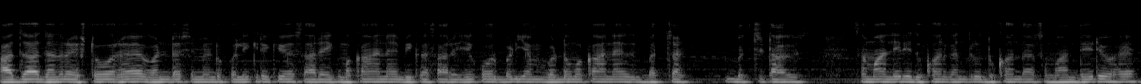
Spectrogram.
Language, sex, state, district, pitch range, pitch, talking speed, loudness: Marwari, male, Rajasthan, Nagaur, 115-120 Hz, 115 Hz, 180 wpm, -35 LUFS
